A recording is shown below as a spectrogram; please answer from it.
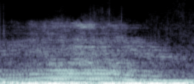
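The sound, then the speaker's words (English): A loud truck drives past on a road. A heavy, sustained engine roar with a rumbling low end stays strong for the whole stretch. “wow, that was a really loud truck that just blew past me. I don't know if you heard it”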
